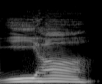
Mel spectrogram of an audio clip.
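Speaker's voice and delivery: loud mock-Southern holler; hammed-up Southern whoop; Southern accent. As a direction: put on a Southern cowboy cheer. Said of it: "my best impression of a Southern accent".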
